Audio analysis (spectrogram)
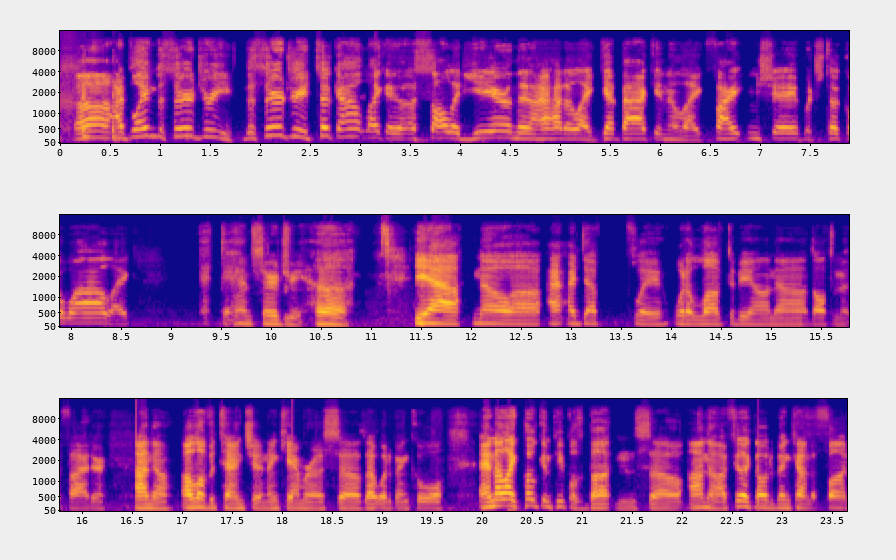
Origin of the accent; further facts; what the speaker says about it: Fort McMurray, Alberta, Canada; Like northern Alberta, like Fort McMurray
